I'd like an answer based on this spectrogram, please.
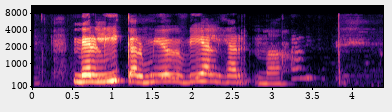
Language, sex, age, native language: Icelandic, other, 20-29, Icelandic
